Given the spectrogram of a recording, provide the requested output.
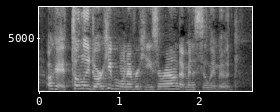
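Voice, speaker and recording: A woman with a high voice swings very widely in pitch over noticeable background noise. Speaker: mental health streamer. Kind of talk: casual chat. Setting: live stream.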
